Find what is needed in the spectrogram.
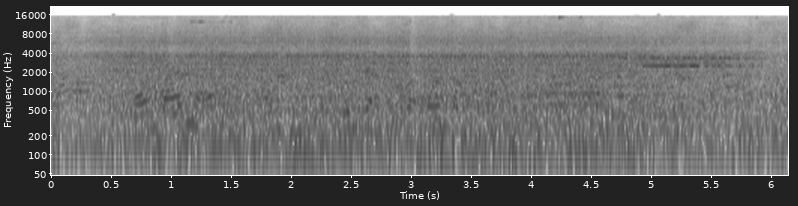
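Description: Steady, dense street noise of motorbike traffic and crowd chatter, with no single voice standing out.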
